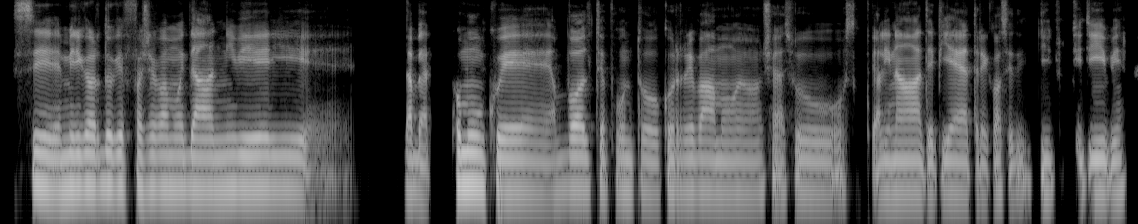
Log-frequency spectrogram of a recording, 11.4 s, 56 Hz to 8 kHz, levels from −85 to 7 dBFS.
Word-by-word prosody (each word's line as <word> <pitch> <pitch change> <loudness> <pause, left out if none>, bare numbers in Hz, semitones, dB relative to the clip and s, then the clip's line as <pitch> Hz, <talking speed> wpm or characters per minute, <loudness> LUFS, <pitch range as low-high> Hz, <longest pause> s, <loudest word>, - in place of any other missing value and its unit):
Sì, 130 -2 +3
mi 125 +1 +4
ricordo 130 +1 +4
che 130 0 +2
facevamo 125 0 0
i 125 - 0
danni 125 0 +2
veri 125 -1 +2
e - - -15 0.5
vabbè. 120 -4 0 0.2
Comunque, 120 -4 +3
a 110 - -5
volte, 120 0 0
appunto, 115 -1 -5
correvamo, 115 0 -3
cioè, 125 - -5
su 115 -1 -5
scalinate, 115 0 -1
pietre, 110 -1 -1
cose 110 -1 -6
di 115 +2 -8
tutti 120 - -12
i - - -6
tipi. 115 0 0
120 Hz, 125 wpm, -24 LUFS, 115-125 Hz, 0.5 s, mi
